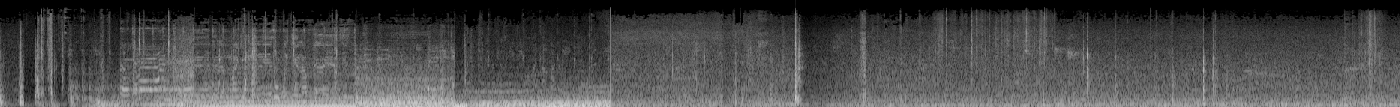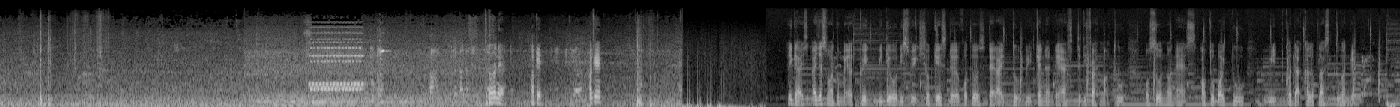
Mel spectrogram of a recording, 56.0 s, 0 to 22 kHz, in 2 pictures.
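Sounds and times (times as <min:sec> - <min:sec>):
electronic two-tone ringing: 0:34.1 - 0:35.8.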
